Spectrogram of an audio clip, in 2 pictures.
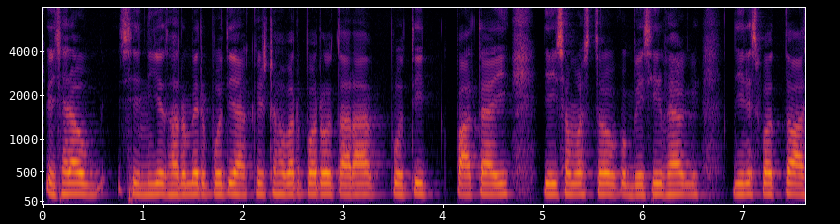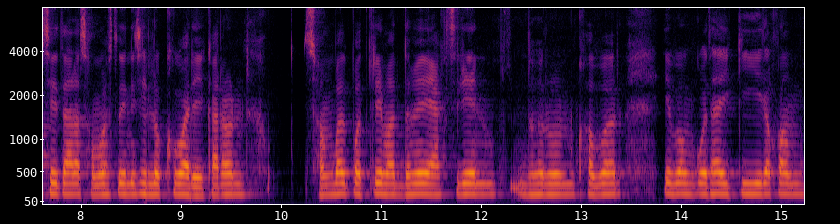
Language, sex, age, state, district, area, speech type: Bengali, male, 30-45, West Bengal, Jalpaiguri, rural, spontaneous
